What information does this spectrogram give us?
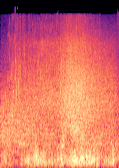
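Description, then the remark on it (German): Sea waves surge and wash around rocks in a steady, broad roar, swelling slightly midway, with gusty wind noise over it and no voices. “Und das Meer kreist unten um die Felsen.”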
